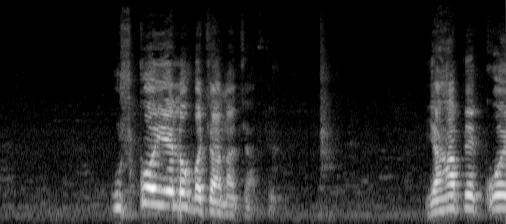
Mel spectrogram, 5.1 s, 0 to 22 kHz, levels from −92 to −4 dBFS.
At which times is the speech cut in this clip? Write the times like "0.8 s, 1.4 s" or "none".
none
